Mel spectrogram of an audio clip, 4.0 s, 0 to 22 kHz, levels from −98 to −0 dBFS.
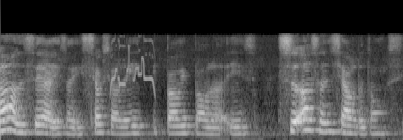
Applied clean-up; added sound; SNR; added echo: none; Chirp, tweet; 12 dB; reverberation time 0.2 s.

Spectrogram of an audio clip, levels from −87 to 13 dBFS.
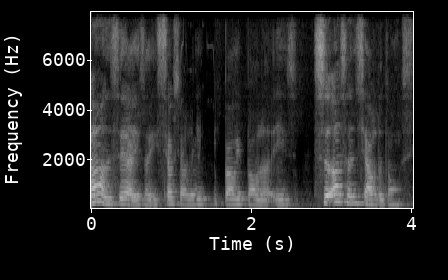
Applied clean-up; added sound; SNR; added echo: neural separator model SepFormer DNS4.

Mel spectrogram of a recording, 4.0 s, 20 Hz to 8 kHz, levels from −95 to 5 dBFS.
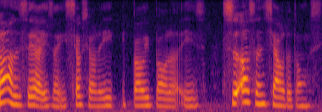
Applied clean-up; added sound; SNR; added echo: none; none; none; none.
